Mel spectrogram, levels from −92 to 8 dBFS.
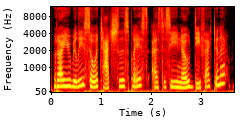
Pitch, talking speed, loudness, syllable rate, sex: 235 Hz, 260 wpm, -19 LUFS, 6.5 syllables/s, female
